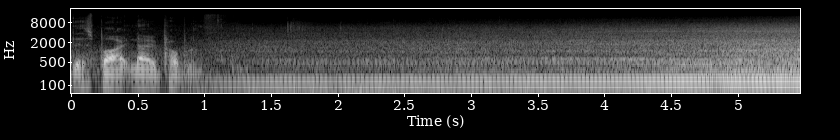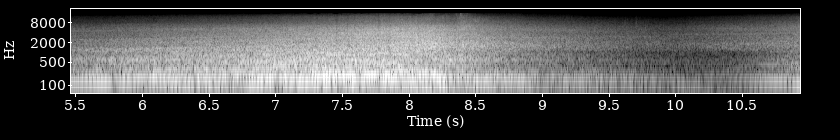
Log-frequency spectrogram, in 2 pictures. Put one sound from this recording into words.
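A motorcycle engine approaches, roars past and fades, echoing in a tunnel.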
